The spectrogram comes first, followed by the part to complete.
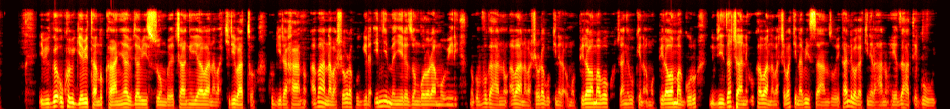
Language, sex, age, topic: Rundi, male, 36-49, education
